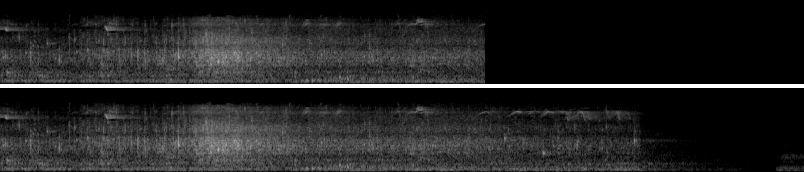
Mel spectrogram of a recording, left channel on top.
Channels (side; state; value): left; drops out; at 4.9 s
